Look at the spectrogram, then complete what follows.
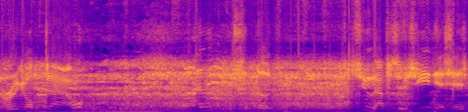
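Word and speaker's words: Rigondeaux: three weeks and he's T's talked about fighting rig Ono or as he's correctly pronounced with the uh Spanish accent rig On Da and look two absolute Geniuses but it could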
